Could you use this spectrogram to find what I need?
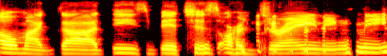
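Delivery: put-on exhausted voice, very slow and dragging. Imitating a friend in the car after a draining day, imitating Tasha sounding exhausted. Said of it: "I can tell when you're exhausted".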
